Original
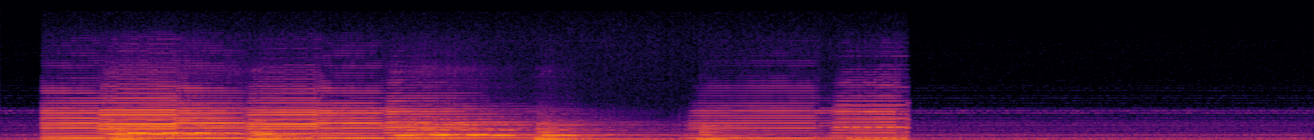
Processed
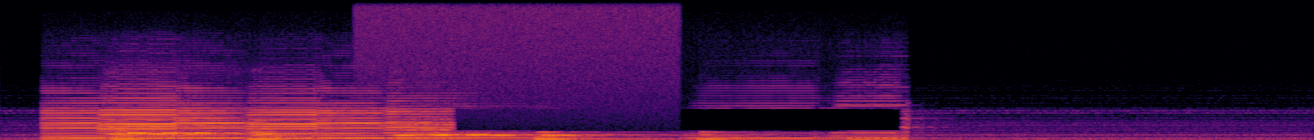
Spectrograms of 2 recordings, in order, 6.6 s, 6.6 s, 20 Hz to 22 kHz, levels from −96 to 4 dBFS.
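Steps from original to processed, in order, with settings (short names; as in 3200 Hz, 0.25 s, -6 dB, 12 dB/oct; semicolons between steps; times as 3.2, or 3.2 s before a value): analogue delay 73 ms, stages 2048, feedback 50%, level -18 dB; 2.27–4.51 spectral delete 1500–5000 Hz; 1.76–3.39 added noise violet -50 dBFS; gain -2.5 dB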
